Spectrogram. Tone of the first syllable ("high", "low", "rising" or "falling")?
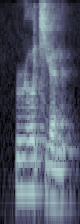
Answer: high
